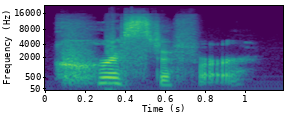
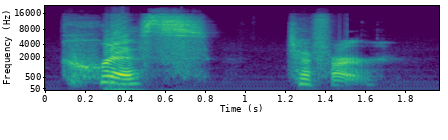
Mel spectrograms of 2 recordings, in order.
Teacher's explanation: Christopher the emphasis goes on the first syllable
